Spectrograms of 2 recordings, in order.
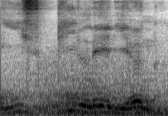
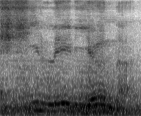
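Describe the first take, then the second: First: The word begins with an s-k sound. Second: The word begins with a soft sh sound. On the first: The speaker calls it right. "ela é esquileriana" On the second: The speaker calls it wrong. "Ela não é schilleriana"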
